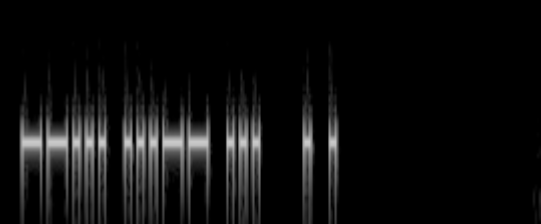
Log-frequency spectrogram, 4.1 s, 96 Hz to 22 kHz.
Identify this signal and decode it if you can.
Morse code, heard as a keyed tone, about 25 wpm, 700 Hz. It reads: 73S EE
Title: SOTA QSO Practice 25wpm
